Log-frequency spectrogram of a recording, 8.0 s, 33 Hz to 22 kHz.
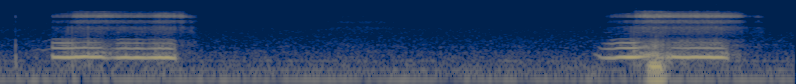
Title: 4 month old husky puppy snoring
